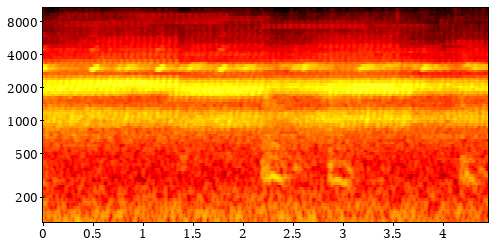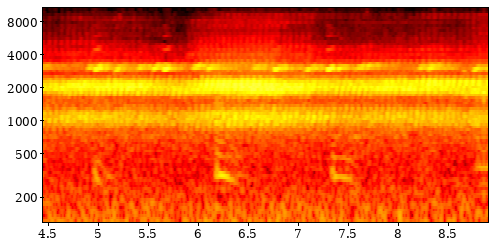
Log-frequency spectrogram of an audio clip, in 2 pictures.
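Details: Wetland tree frogs in Firestone Park, Columbiana, Ohio, recorded May 6, 2023 on a Zoom H2n: an unbroken, rapidly pulsing trill chorus that swells louder near the end, with scattered short low calls interspersed.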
